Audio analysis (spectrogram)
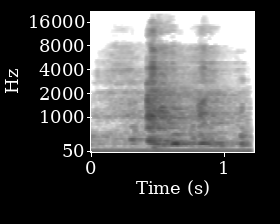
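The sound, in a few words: coughing after choking on water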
